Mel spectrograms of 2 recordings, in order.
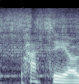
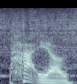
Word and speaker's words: patio: I come from a place called Essex in the UK, and we don't very often pronounce the letter T in words. So I said patio, not patio. So we're going to take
